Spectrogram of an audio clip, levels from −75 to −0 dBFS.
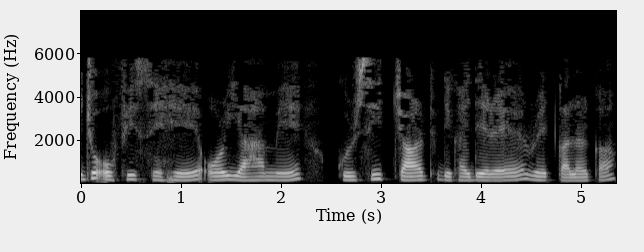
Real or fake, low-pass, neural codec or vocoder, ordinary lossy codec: real; 7.2 kHz; none; MP3, 24 kbps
